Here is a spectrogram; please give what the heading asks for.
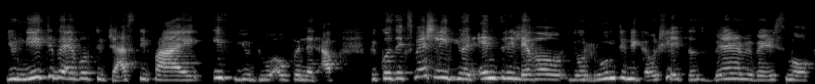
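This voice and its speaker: A woman's voice: a little high, brisk, poor audio. Direct woman giving career advice. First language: Afrikaans. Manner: direct, advising, speaks in frequent restarts. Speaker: panel speaker on careers. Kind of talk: online panel advice talk.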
